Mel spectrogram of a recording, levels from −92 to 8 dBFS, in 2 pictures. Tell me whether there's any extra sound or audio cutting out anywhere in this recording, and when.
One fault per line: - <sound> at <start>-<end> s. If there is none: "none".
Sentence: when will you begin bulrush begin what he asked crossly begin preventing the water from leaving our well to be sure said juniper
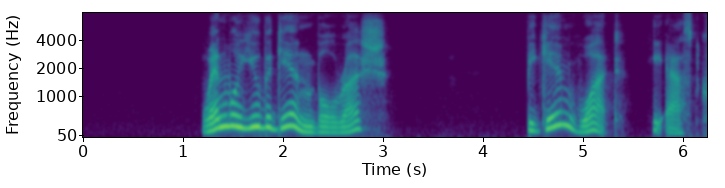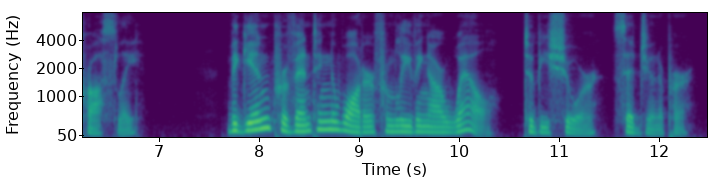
none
